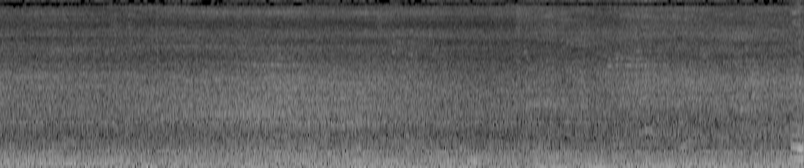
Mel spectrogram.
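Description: Busy multi-lane city road traffic: a steady low rumble of buses, vans and cars passing.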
